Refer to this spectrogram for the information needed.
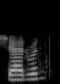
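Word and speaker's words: Chadron: Is that how you say it, Shadron? – Yep.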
